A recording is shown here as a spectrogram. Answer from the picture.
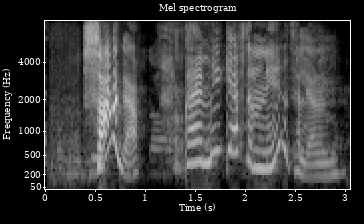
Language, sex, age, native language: Icelandic, female, 13, Icelandic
